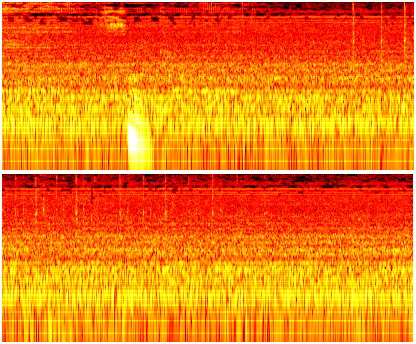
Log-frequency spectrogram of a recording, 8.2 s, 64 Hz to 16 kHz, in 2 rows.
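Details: Hope Woodturning MK2 threading jig, router at 3000 rpm on a repeat pass in beech, five turns: even high-speed motor whine, steady, no chatter or bogging; cutter cutting cleanly, normal thread cutting.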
